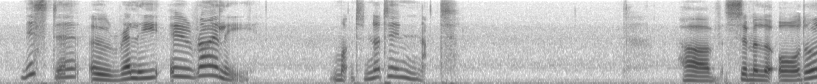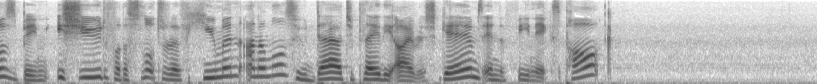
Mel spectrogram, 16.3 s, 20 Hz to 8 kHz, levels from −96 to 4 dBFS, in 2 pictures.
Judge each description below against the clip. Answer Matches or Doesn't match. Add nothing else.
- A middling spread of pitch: Doesn't match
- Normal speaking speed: Doesn't match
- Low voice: Doesn't match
